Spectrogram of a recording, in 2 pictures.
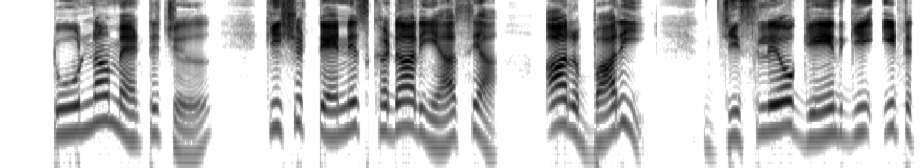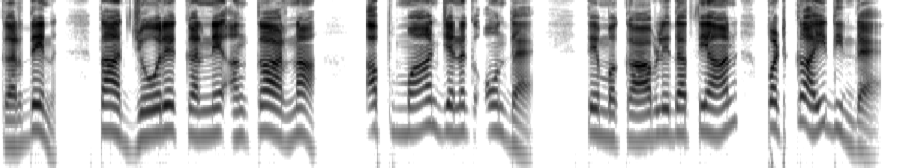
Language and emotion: Dogri, disgusted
